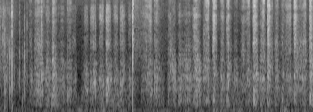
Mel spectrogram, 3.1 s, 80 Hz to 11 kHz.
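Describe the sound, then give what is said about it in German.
A letter being written by hand, with a pen scratching steadily across paper in many quick, rubbing strokes and a few sharper ticks, loud and continuous, with no voices. “Am Abend des 31. Oktober sitzt Martin Luther in seiner professoralen Wohnung im Südturm des Wittenberger Augustinerklosters und schreibt dem Erzbischof einen Brief.”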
